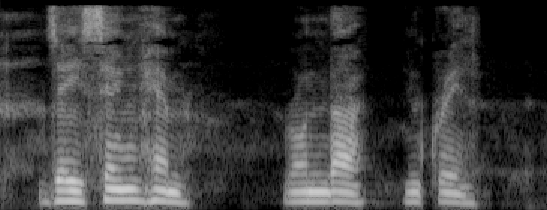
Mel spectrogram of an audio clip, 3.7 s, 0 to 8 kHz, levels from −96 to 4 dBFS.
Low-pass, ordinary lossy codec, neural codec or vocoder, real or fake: 7.2 kHz; MP3, 48 kbps; codec, 16 kHz, 2 kbps, FunCodec, trained on LibriTTS, 25 frames a second; fake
